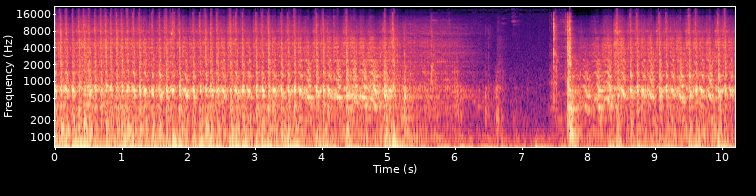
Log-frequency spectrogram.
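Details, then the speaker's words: 1969 Renault 16 petrol, not run in years, external fuel supply, second try with starting spray and the original HT lead refitted: long even cranking with ragged sputters, pause, another burst; never runs, owner thinks maybe one cylinder firing. "It seems to be firing on maybe one cylinder. Wants to go. Well, that didn't work, did it?"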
